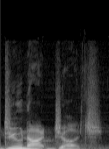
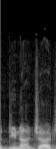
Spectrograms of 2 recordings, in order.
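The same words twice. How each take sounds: First: "Do not judge" said very slowly, each word weighted; slow solemn command. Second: Said in the usual way. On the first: Shown as a demonstration. Pastor quoting Jesus to the church, slow and solemn. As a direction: lay down the command slowly and heavily. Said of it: "he's saying". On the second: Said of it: "word or the".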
